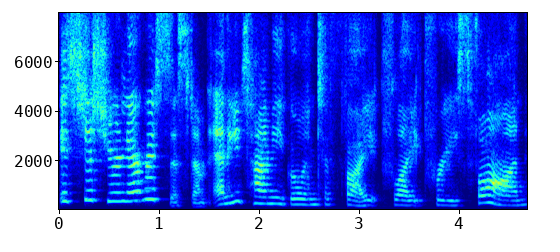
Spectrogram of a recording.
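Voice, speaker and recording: At a fairly slow pace, a woman with an American accent speaks at a fairly high pitch with very wide pitch swings. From Chicago, US Midwest. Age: 40s. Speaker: therapist and app founder. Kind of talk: interview.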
